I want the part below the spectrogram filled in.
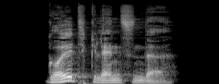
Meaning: inflection of goldglänzend: 1. strong/mixed nominative/accusative feminine singular 2. strong nominative/accusative plural 3. weak nominative all-gender singular
- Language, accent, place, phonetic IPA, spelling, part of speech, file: German, Germany, Berlin, [ˈɡɔltˌɡlɛnt͡sn̩də], goldglänzende, adjective, De-goldglänzende.ogg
